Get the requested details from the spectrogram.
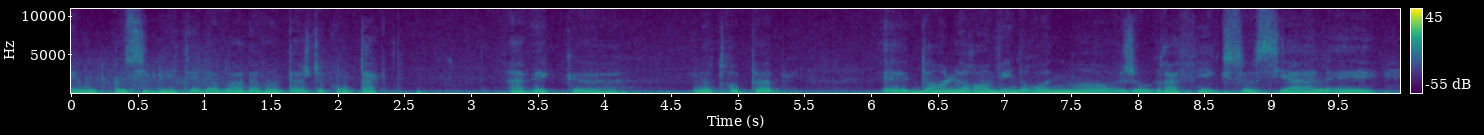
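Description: A middle-aged woman speaks calmly and close.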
